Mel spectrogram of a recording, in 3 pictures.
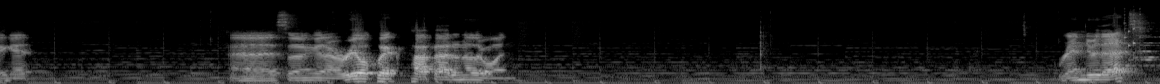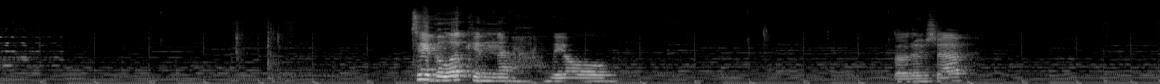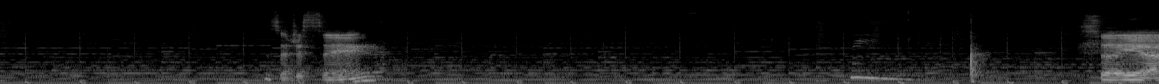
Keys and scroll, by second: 14.2 ctrl+o, 18.5 space, 19.9 space, 32.4 ctrl+z.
